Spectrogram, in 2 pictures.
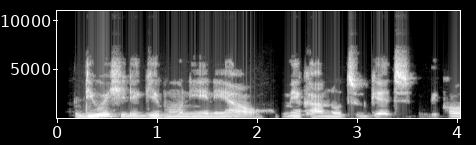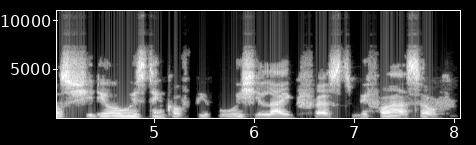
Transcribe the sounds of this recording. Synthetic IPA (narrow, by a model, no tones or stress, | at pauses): dɨweʃideɡivmʌ̃niɛnihaʊmekhənotʰuɡɛtbikʰɔz̥ʃideɔlwez̥θɪ̃ŋkʰɔv̥pipl̩ˠwiʃilaɪkfɜstbifɔhəsɛ̰lˠf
